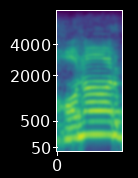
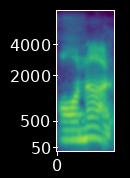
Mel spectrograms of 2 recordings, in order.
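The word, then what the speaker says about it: honour: অনার মানে সম্মান করা বাট এটা অনেকে হনার বলে ফেলতে পারো বাট এটা সিম্পলি অনার অনার মানে সম্মান করা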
